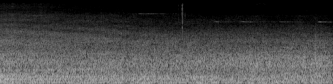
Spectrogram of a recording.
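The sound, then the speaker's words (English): Steady, loud roar of street traffic at a traffic light, with the dense low rumble of passing cars and heavier vehicles, including a bus, continuing throughout, with no one speaking. “rather noisy here. I'm surrounded by traffic, my apologies.”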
